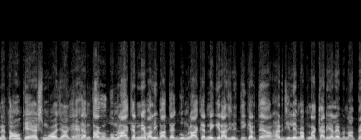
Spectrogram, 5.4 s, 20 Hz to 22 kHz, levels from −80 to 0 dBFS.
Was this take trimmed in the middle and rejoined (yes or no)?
yes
